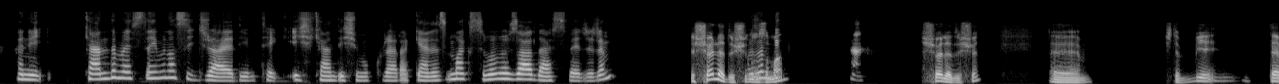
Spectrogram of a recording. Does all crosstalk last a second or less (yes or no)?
yes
